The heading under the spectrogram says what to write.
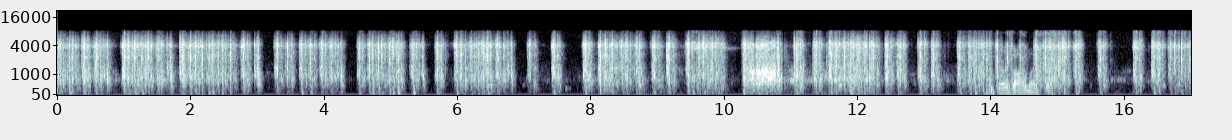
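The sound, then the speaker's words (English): A woman types a message on a computer keyboard: rapid, continuous clacking of keys, fairly loud, with brief pauses between bursts of keystrokes and no voices. “Oh, her typing's a little loud,”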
